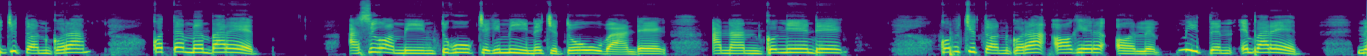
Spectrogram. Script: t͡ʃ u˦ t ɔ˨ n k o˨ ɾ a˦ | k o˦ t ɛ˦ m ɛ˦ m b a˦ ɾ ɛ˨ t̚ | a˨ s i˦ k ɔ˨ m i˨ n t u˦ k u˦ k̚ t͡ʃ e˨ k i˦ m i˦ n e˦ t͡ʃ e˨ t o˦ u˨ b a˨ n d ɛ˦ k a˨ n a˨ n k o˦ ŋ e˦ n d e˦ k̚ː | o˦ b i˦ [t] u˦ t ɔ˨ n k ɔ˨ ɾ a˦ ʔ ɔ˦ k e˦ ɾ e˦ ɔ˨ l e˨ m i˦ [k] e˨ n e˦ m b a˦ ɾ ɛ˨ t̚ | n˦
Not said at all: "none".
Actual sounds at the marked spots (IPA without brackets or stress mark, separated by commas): t͡ʃ, t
